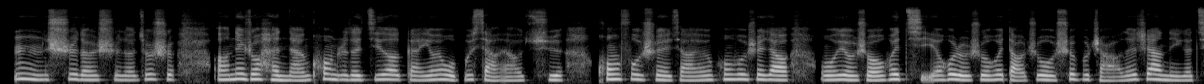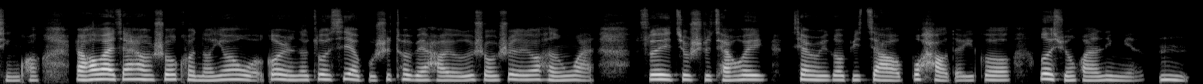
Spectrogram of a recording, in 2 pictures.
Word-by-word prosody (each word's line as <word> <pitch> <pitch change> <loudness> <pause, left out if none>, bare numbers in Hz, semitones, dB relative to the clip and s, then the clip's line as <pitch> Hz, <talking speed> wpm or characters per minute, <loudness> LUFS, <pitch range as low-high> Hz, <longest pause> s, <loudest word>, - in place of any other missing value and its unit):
嗯， 240 -4 0
是 235 +1 -1
的 210 -1 -1
是 210 +1 -5
的， 200 0 -4
就 235 +3 -4
是， 230 -1 -3 0.4
呃， 220 -1 +1
那 245 +1 +3
种 240 0 +3
很 210 -4 +1
难 190 0 -2
控 245 +1 -1
制 215 - -2
的 210 0 +1
饥 215 +2 -5
饿 225 -2 +1
感， 200 -2 -4
因 205 - 0
为 225 - 0
我 220 -3 +2
不 215 +3 -6
想 205 -5 -3
要 180 +1 -5
去 205 +1 -3 0.3
空 240 -1 +3
腹 235 -1 -2
睡 210 -3 -1
觉， 190 -1 -4
因 195 - -3
为 210 - -1
空 235 +3 -2
腹 235 0 +1
睡 230 -1 -1
觉 205 -2 +4 0.3
我 210 +1 +1
有 210 -2 +3
时 200 0 -1
候 195 +1 +3
会 235 +3 +3
起 235 - -6
夜 210 - -2
或 235 +2 +3
者 210 -3 +4
说 210 +1 -1
会 225 +1 0
导 195 -4 -2
致 215 +3 -4
我 205 -2 +2
睡 240 +5 -2
不 225 0 -4
着 180 -4 -5
的 215 +3 -1
这 240 +2 -1
样 230 -2 +4
的 200 - -1
一 190 - -3
个 195 0 -3
情 185 -2 -8
况， 195 +1 -7 0.4
然 210 -1 +6
后 225 +2 +9
外 240 -1 +10
加 235 +1 +2
上 225 -2 +3
说 230 0 +3
可 220 -2 -2
能 190 -1 -1
因 215 +2 0
为 225 - +3
我 210 -5 0
个 235 0 +3
人 210 -2 +2
的 205 0 0
作 225 +2 +1
息 230 +4 -6
也 230 - +4
不 195 -2 -6
是 225 +4 -6
特 225 +1 -1
别 200 -1 +1
好， 195 -1 -1
有 190 -1 -2
的 205 +2 0
时 215 - -9
候 200 -1 +1
睡 230 +3 0
得 215 -1 +1
又 215 +1 +1
很 200 -1 -1
晚， 200 -2 -4 0.4
所 230 0 +4
以 225 -1 +7
就 220 0 -1
是 210 0 -3
才 195 -1 0
会 215 0 +3 0.2
陷 225 -2 +2
入 205 - +2
一 200 - 0
个 205 0 0
比 205 0 -5
较 190 -4 +1
不 230 - +1
好 200 -5 0
的 185 +2 -7
一 185 - -4
个 200 0 -1 0.3
恶 250 -1 +6
循 200 -4 -2
环 190 -1 -1
里 205 - -1
面， 185 -1 -6
嗯。 210 -3 -1
210 Hz, 285 characters per minute, -20 LUFS, 200-225 Hz, 0.4 s, 外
